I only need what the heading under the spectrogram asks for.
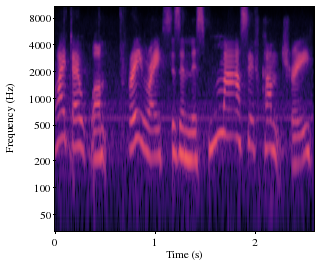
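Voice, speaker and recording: A put-on character voice, female-sounding and high-pitched. Background noise is clearly audible. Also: moderate pace. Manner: exaggerated, mocking.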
